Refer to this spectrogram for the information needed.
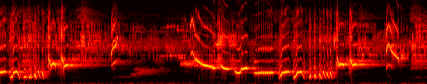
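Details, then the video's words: White-rumped shama song with fast rattling bursts, a brief pause, sweeping high whistles and varied buzzy phrases, loud and clear. "SUARA BURUNG MURAI BATU GACOR"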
